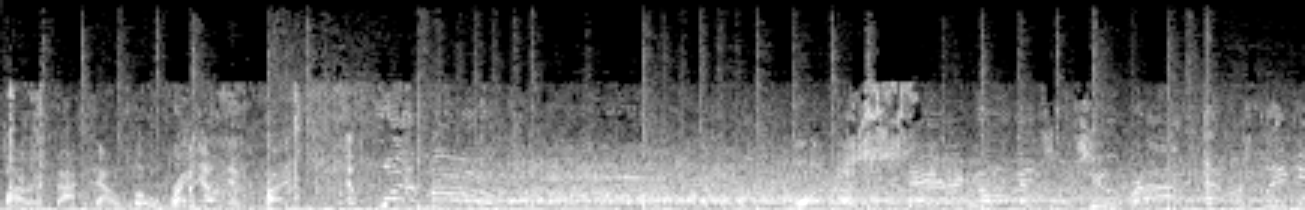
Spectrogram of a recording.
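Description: Hockey arena broadcast sound: a crowd cheering, swelling in the middle, over music and indistinct voices.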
